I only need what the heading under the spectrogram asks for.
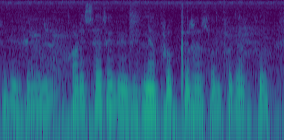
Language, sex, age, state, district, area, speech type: Odia, male, 18-30, Odisha, Koraput, urban, spontaneous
